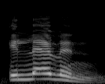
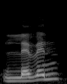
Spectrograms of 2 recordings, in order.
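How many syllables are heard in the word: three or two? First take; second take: three; two. First: All three syllables are pronounced. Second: The first syllable is dropped, giving two syllables. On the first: The speaker calls it right. "it's eleven. A, le, ven" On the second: The speaker calls it wrong. "It's not eleven"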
